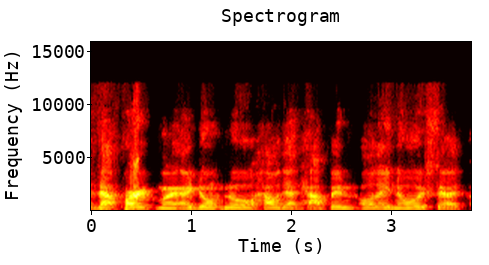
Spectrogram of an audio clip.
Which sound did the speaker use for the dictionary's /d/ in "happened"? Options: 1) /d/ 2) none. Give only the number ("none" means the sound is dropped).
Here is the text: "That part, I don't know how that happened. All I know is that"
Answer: 1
